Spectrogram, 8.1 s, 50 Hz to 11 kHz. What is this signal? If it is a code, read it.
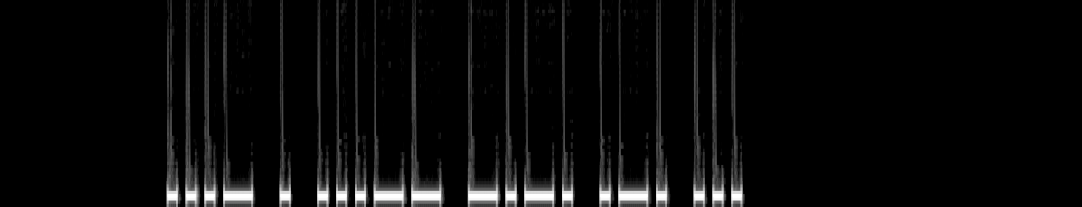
Morse code, heard as a keyed tone, about 17 wpm, 700 Hz. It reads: VE3CRS
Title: DXCC-100 Call Signs - 6 Characters - Repeated 2x - 17wpm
